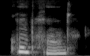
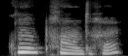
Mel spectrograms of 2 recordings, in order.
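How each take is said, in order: First: The word is said at normal speed. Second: The word is said slowly. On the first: "Normal speed, à vitesse normale" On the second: "I will read another time slowly"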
